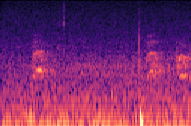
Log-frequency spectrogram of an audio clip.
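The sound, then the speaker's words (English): Dogs bark in a few short, high-pitched bursts, faint over a low background rumble, with one brief sharp knock. “I'm not loving those motherfucking dogs sick, though.”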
